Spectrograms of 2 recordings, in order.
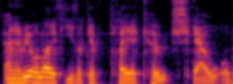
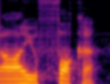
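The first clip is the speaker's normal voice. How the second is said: put-on Irish accent, crying out in pain; 2 semitones higher, 8 dB louder than usual. Retelling how Drew reacted while grabbing his knee, voice him in an Irish accent. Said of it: "That was Irish".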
